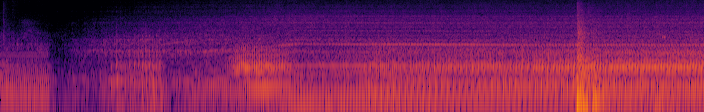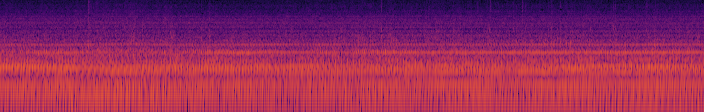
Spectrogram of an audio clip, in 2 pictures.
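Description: Nespresso VertuoPlus capsule coffee machine brewing: its motor spins up about two seconds in, then runs with a steady whir and hum as the coffee pours into the mug. A single sharp click about six seconds in.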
